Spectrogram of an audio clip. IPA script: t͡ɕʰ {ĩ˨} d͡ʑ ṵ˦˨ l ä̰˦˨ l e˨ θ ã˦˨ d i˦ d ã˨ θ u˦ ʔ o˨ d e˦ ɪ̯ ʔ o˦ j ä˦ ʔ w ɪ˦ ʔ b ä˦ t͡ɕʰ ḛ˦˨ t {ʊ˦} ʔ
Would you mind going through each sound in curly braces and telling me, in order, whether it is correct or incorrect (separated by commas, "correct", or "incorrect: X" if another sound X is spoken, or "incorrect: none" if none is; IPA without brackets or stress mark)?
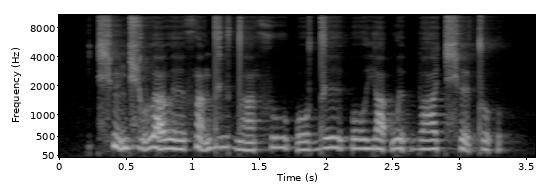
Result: incorrect: ĩ˦˨, correct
